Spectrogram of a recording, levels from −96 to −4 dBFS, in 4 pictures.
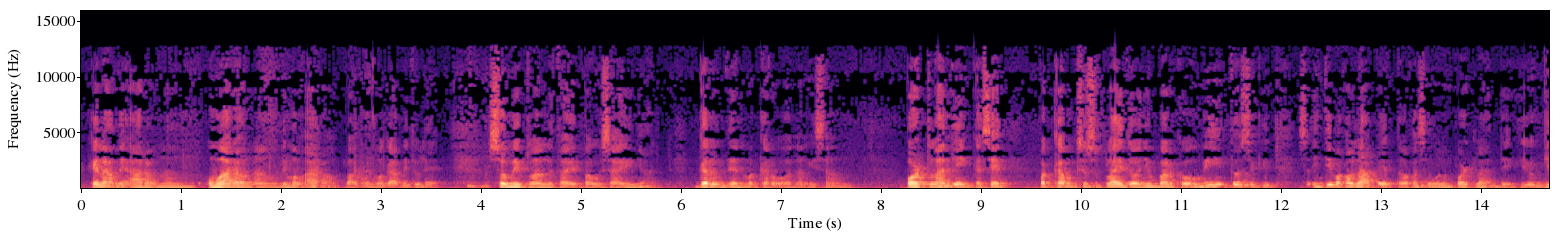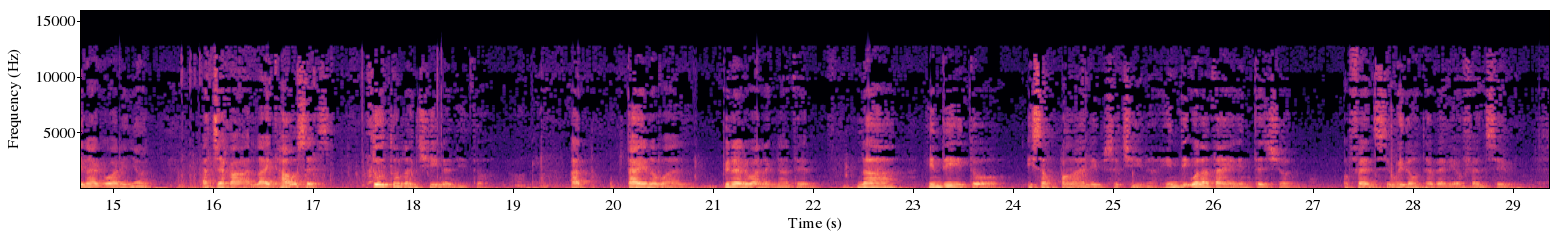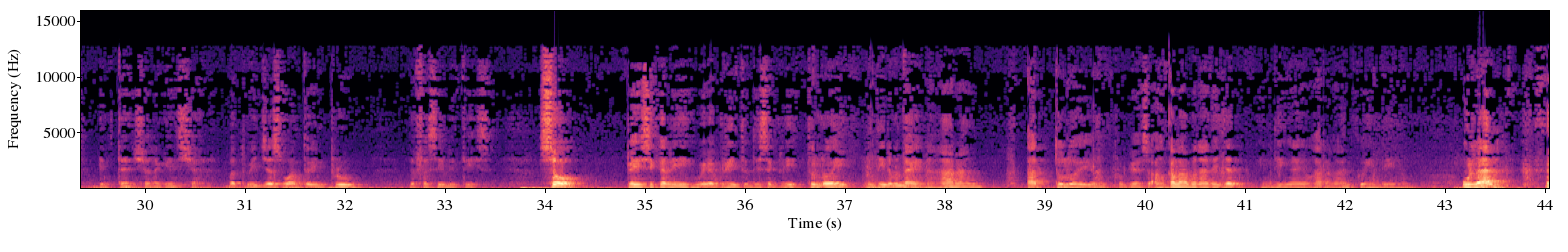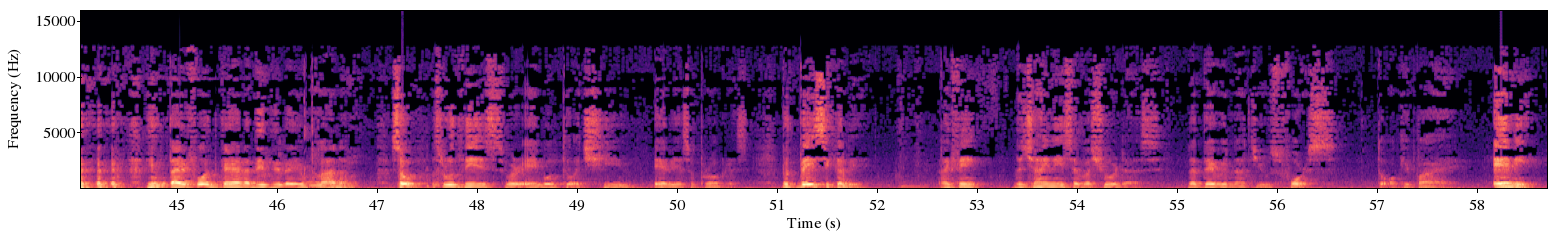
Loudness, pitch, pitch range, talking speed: -20 LUFS, 120 Hz, 100-145 Hz, 145 wpm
